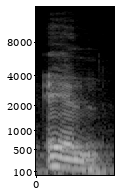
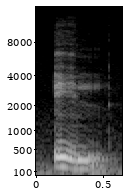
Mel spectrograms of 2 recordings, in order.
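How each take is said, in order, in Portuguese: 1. A vogal é pronunciada aberta. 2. A vogal é pronunciada fechada. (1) "a gente não vai dizer" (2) "e sim"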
